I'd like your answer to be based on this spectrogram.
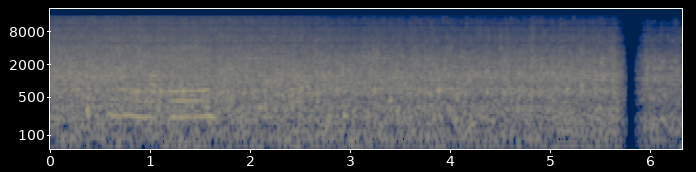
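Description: A creek near the beach rushes steadily over stones, a continuous close broadband water noise with faint speech early on and a brief cut near the end.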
